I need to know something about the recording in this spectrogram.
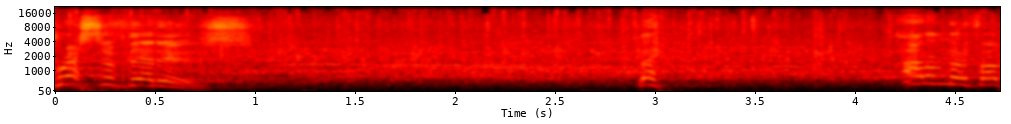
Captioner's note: audience cheers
